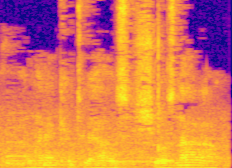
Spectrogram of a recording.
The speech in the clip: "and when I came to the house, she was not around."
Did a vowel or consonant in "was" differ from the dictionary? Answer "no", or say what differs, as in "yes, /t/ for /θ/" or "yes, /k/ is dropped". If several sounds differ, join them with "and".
no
